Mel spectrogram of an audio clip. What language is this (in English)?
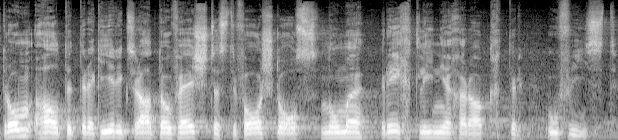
Swiss German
